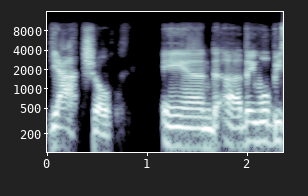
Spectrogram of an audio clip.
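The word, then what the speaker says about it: ghiaccio: ghi cciio but it's it's spelled yeah it's pronounced gacho and uh they will be surprised but they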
